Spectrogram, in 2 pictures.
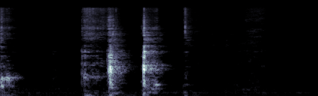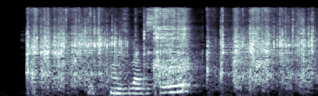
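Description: A few light clicks of plastic scoops being handled, then from about three and a half seconds in a dense rattle of small plastic beads being scooped and poured.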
